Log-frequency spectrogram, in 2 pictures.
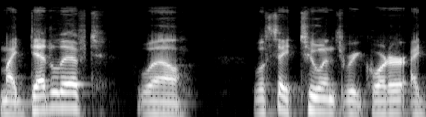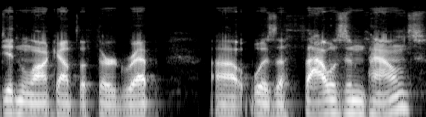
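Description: An unremarkable speaking voice from a man, fairly low-pitched with ordinary pitch variation, on a very clean recording with a silent background. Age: 40s. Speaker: strength athlete and coach. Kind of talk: casual interview.

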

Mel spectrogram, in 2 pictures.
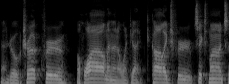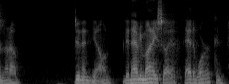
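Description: A man with a Texas accent, medium pitch, fairly even intonation and a moderate pace, against a quiet background. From Texas (Houston), born in Oklahoma. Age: 70s. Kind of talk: interview.

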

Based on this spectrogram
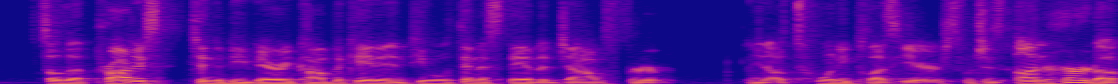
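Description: A man speaks with an American accent at a very fast pace. His medium-pitched voice keeps a fairly even intonation. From US South, Gwinnett County near Atlanta, Georgia. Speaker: aerospace engineer and fashion content creator. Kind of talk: casual interview chat.

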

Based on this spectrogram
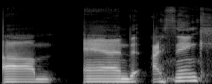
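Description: A man with a plain, everyday voice speaks at a medium pitch with ordinary pitch variation. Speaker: gym coach. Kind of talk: casual podcast conversation.

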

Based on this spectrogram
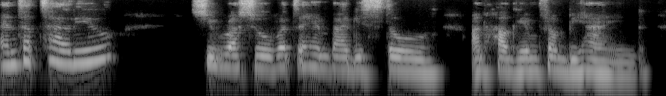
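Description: Speaking at a fairly slow pace, a woman has a fairly low, somewhat breathy voice with a dark, mellow tone and very wide pitch swings. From Trinidad and Tobago. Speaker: novelist. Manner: measured, storytelling cadence, shifting into voiced Trinidadian dialect for dialogue.

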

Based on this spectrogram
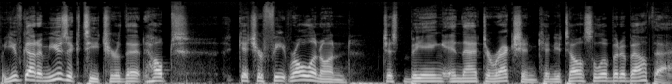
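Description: With a plain, everyday voice, a man talks at a fairly quick pace, his pitch fairly high and his intonation lively. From Philadelphia, US. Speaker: podcast host. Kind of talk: podcast hosting.

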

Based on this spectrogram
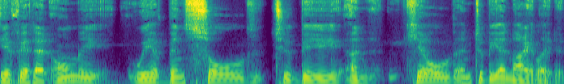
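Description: With an American accent, a man speaks in a dark, mellow, fairly low voice. He goes at a fairly slow pace with ordinary pitch variation. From rural Colorado, US. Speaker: retired college tutor. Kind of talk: interview.

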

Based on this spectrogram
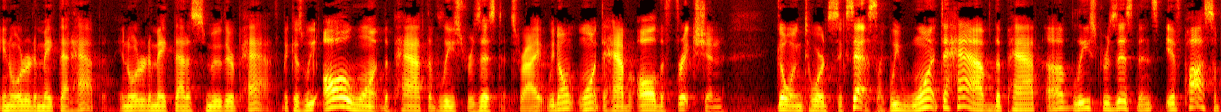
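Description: Hardly pausing, an unremarkable speaking voice runs fairly quickly with lively intonation. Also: man, medium pitch for a man. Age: 30s. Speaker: podcast host and internet marketing entrepreneur. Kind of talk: motivational monologue. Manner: conversational with frequent fillers and repetitions.

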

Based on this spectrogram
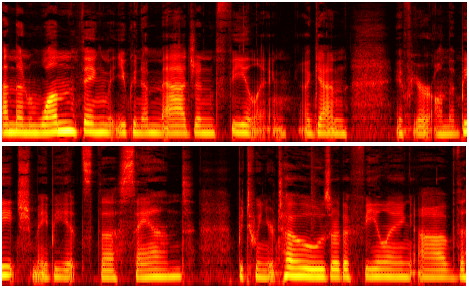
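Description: A woman's plain, everyday voice, fairly low in pitch, on a very clean recording with a silent background. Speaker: hypnosis practitioner and podcast host. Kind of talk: guided meditation, hypnotic script led slowly and soothingly. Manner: slow, rhythmic, calm, with long pauses between counted cues.

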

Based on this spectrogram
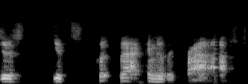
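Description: A man with a Chicago accent and a fairly high pitch talks at a moderate pace. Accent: Chicago-area American. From US Midwest, Chicago suburbs. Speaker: spoon carver. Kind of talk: casual chat.

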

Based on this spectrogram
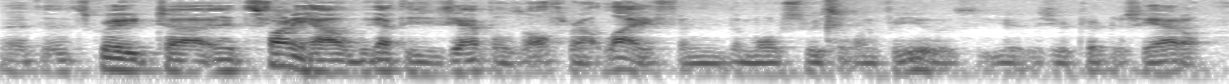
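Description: Very deep and low in pitch, a man talks with a dark, mellow tone and a somewhat breathy sound. He moves at a fairly quick pace with hardly any pauses and ordinary pitch variation. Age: 50s. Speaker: podcast host and coach. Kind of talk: casual chat.

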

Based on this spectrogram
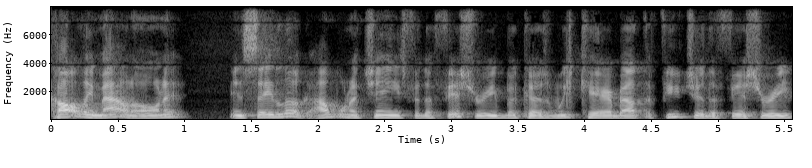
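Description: The speech comes at a very fast pace in a South Louisiana accent. Pitch variation is ordinary. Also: man, medium pitch for a man, quiet background. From Louisiana, Plaquemines Parish. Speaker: fishing guide. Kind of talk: casual chat.

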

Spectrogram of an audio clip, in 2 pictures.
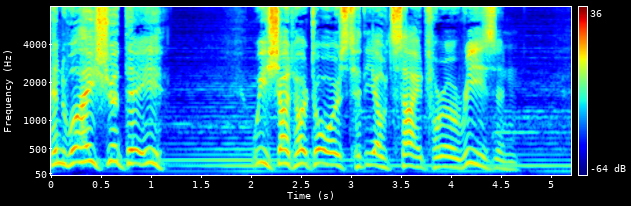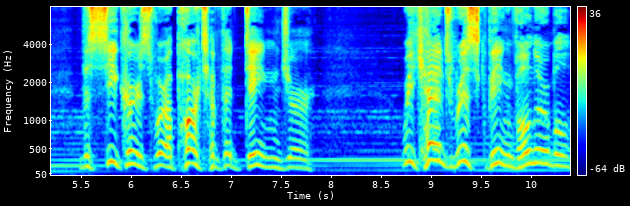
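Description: A high-pitched man speaks with lively intonation and long, frequent pauses as clear music plays in the background. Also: moderate pace. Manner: stern, hostile, scolding.

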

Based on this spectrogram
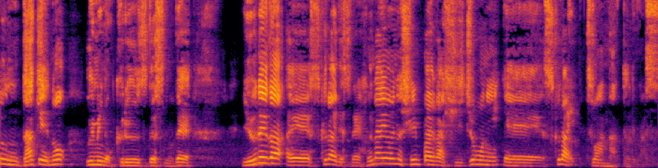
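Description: A man speaks with lively intonation. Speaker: tour company staff. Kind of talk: interview. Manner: halting with many fillers.

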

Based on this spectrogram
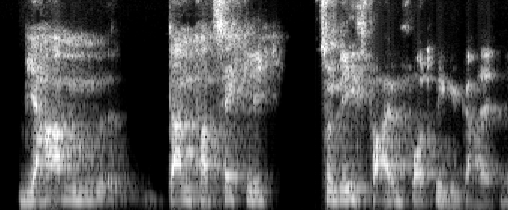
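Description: At a moderate pace, the speaker talks in a somewhat breathy voice. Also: man. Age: 50s. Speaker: engineer and tech executive. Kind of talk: interview. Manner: hesitant, frequent filler sounds.

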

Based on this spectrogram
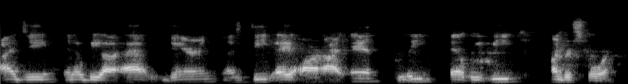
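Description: With an American accent, a man speaks in an unremarkable speaking voice at a medium pitch with fairly even intonation. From Florida. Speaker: author and poet, Navy veteran. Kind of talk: casual interview.

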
